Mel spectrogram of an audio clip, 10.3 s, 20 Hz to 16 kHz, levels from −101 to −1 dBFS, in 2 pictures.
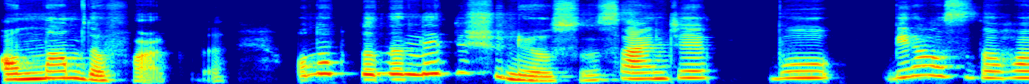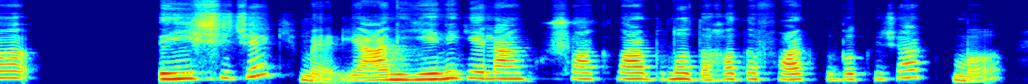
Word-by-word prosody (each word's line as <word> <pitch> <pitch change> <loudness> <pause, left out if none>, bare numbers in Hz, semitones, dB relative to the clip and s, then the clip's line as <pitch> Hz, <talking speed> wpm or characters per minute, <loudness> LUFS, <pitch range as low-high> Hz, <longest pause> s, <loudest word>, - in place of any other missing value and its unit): anlam 260 +4 +7
da 200 - +4
farklı. 200 - -11 0.3
O - - -5
noktada 475 -1 +2
ne 455 +1 +5 0.2
düşünüyorsun, 195 - -2
sence 265 +6 +1 0.3
bu 290 +2 -1 0.2
biraz 375 +1 -3
daha 295 0 0 0.7
değişecek 275 - +1
mi? 160 -9 -6
Yani, 215 +2 +2
yeni 245 +5 +6
gelen 270 -2 +1
kuşaklar 260 -1 -2
buna 255 0 0
daha 240 +5 -5
da 255 - -3
farklı 235 -1 -2
bakacak 255 +6 -7
mı? 175 -3 -8
260 Hz, 135 wpm, -24 LUFS, 235-295 Hz, 0.7 s, anlam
